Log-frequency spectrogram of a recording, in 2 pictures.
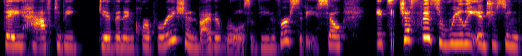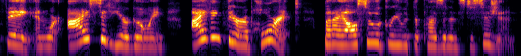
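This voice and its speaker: A woman's voice: high voice, lively intonation, quick pace, bright, forceful tone. An American woman hosting a casual talk, explaining her opinions frankly and emphatically in a discursive way. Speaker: podcast host and university teacher.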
